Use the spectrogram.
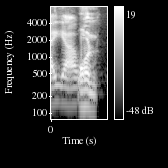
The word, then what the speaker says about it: Yahweh: know the original spelling I guess right or pronunciation of Jesus is uh ya a I'm saying I know I'm doing God yeah Yahweh yeah Yahweh but we put A's right we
